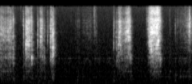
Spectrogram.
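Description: Excess paste being scraped off a honeycomb stencil, heard as a few separate close rasping strokes in two clusters with quiet gaps between them.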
